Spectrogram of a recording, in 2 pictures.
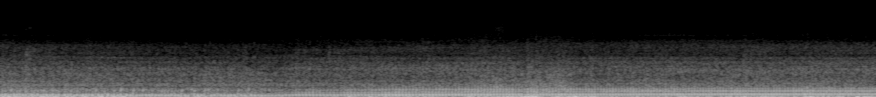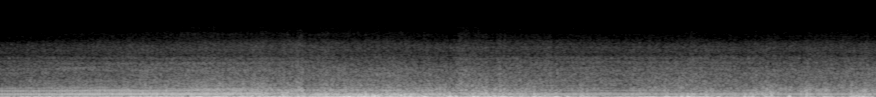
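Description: Motorcycle engine running as the bike is ridden along the road, its note climbing gradually through the first half as it gathers speed, then holding steadier.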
